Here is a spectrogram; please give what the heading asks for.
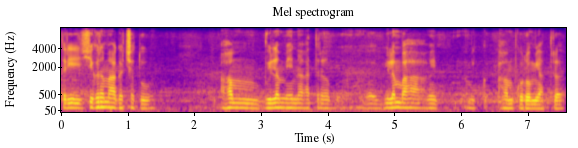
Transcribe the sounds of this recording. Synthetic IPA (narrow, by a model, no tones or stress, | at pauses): t̪ɐɾiɕiɡɾɐmaːɡɐt͡ʃʰɐt̪u | ɐɦɐmʋilɐmbʱenɐjat̪ɾɐ | ʋilɐmbɐɦami | ɐmiɐɦɐmkoɾomjat̪ɾə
